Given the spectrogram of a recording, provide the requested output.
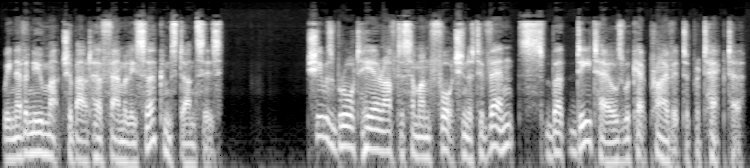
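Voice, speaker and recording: A man's voice: deep voice, expressive, moderate pace, fairly bright tone, slightly rough, dry recording, exaggerated voice. A man voicing a careful, reflective woman who works at a children's centre, in a storybook mystery.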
